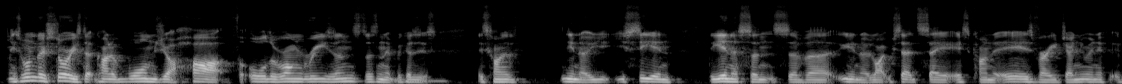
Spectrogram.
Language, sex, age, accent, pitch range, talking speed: English, male, 20-39, British, 110-125 Hz, 255 wpm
